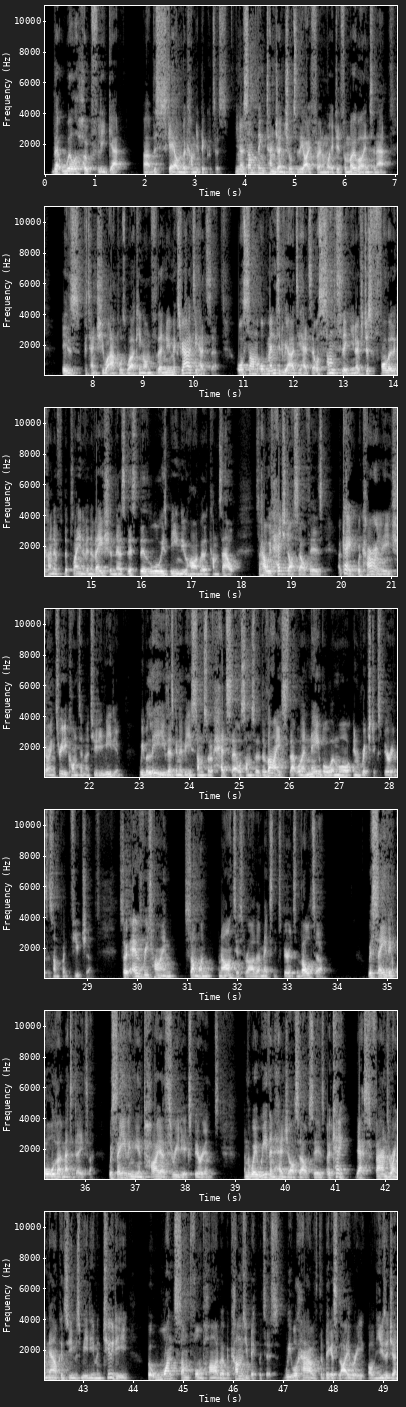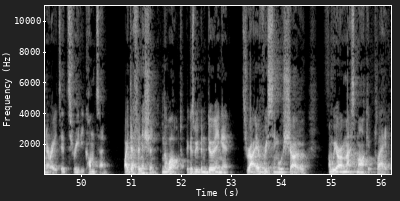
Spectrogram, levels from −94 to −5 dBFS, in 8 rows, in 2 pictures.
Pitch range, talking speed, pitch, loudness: 105-135 Hz, 205 wpm, 115 Hz, -17 LUFS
